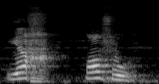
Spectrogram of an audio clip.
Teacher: kha harus jelas keluar terdengar huruf kerongkongan. Yakhtafu, to tebal, tofu ab, fu bacanya pendek ya.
